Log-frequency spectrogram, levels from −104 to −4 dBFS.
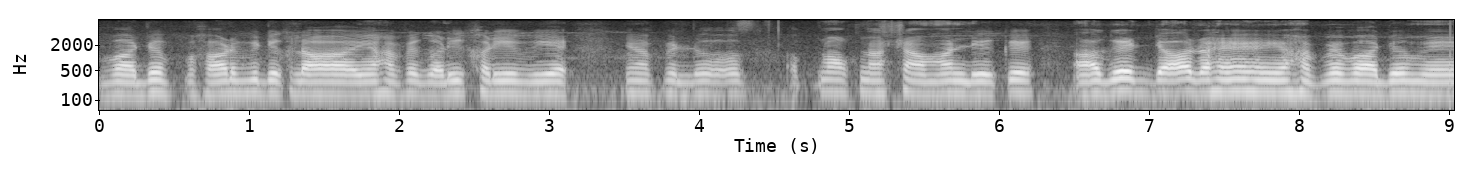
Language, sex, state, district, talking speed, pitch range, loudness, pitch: Hindi, male, Bihar, West Champaran, 180 wpm, 135-145 Hz, -18 LUFS, 140 Hz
